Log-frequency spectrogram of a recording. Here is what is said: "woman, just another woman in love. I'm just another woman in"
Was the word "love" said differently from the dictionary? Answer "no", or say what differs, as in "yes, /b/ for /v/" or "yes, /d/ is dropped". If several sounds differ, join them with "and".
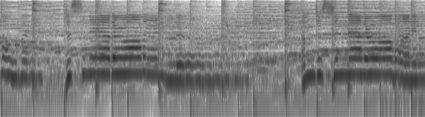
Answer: yes, /v/ is dropped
